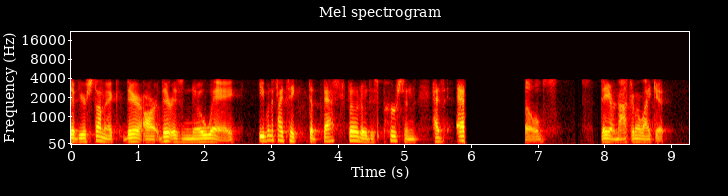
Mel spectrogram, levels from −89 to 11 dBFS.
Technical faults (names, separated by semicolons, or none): AMR narrowband mobile codec; audio dropout to silence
